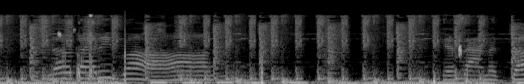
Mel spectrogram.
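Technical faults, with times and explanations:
Throughout: MP2 compression. The audio sounds dull and gurgling, with a granular roughness on the upper content. This is likely MPEG Layer II coding at a tight bit budget, consistent with roughly 80 kbps. Too few bits means the upper sub-bands are dropped or flicker in and out, and the bands that survive are quantised coarsely. That produces the muffled top end and the grainy texture.
0.58 to 0.96 s and 4.48 to 4.68 s: DAB burbling. Over these two stretches the sound picks up burbling artefacts layered on the programme. The first burst is longer than the second and hits more frames. The pattern points to weak-reception bit errors slipping past error correction, roughly half a percent in the first burst and somewhat less in the second. Corrupted samples put short blips of noise into single sub-bands, and corrupted scale factors make sub-bands jump in level for up to a frame.
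1.25 to 1.27 s, 2.62 to 2.64 s and 4.34 to 4.36 s: loud pop. Each is a single sharp pop about 25 ms long, peaking roughly 20 dB above the surrounding audio, with the programme continuing underneath. A sudden voltage step or pulse is likely added to the signal, for example from a switch, static discharge or a driver glitch. The following circuitry shapes that pulse into the short, hard transient heard here.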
